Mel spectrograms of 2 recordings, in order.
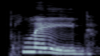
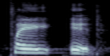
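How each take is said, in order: First: The word is said in one syllable. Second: The word is said in two syllables. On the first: The speaker calls it right. "in one smooth, continuous pronunciation" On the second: The speaker calls it wrong. "this is different from saying it as play-id"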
